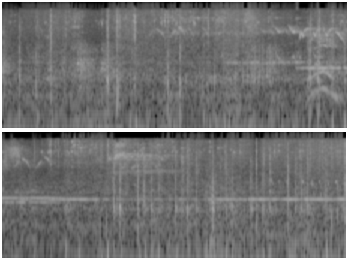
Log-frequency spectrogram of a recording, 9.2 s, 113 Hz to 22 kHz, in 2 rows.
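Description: Roach the horse gallops in The Witcher 3, with steady clip-clop hoofbeats over a busy game soundscape and a brief whinny midway.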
